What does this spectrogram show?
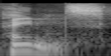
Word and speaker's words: Eins: Notice that the EI sound here is an A sound, much like the thing that you see with, and that the S sound at the end is a kind of a S sound.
